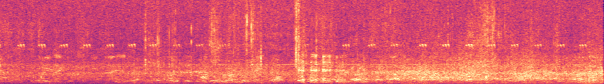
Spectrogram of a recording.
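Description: A group of adult men and women chat casually outdoors.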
